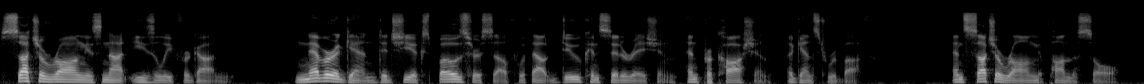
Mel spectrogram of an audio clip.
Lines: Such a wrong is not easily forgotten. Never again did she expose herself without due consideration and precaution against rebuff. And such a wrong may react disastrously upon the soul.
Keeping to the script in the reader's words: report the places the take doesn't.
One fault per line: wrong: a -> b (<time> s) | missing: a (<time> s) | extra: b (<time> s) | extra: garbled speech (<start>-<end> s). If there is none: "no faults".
missing: may react disastrously (10.4 s)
